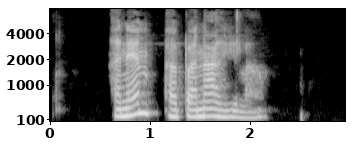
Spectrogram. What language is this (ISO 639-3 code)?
cat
